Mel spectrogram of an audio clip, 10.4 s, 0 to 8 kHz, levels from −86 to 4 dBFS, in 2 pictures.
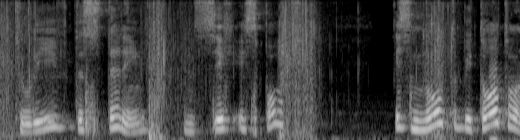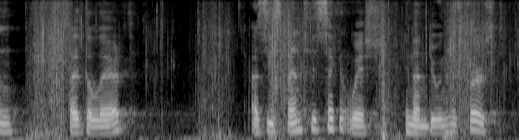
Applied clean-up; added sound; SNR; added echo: none; Crumpling, crinkling; 14 dB; reverberation time 0.5 s.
